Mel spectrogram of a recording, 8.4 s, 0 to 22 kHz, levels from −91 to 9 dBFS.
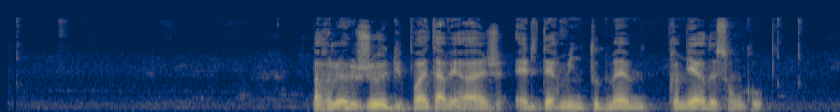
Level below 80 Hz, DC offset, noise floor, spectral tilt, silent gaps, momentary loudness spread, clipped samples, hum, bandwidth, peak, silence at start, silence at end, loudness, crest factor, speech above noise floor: -58 dBFS; under 0.1%; -69 dBFS; -5.5 dB/octave; none; 10 LU; under 0.1%; none; 11.5 kHz; -6 dBFS; 3.15 s; 0.8 s; -25 LUFS; 20 dB; 44 dB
